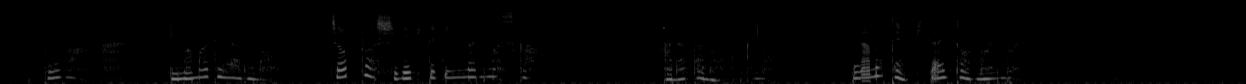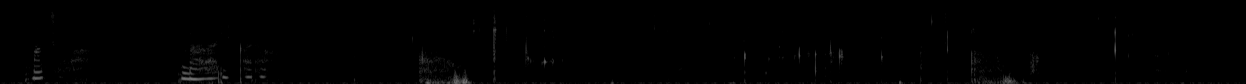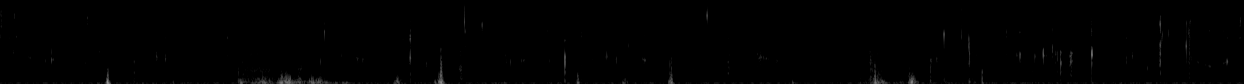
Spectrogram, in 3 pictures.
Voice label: 耳舐め・乳首弄り, ASMR; 身も心も解したいんです

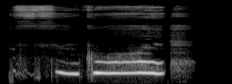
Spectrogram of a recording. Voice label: mob 女子 台詞

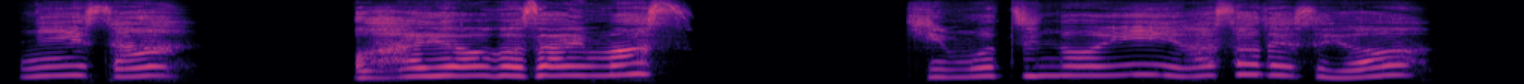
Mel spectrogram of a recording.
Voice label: アラーム用ボイス, 世話焼き妹ちゃん; なないろボイス

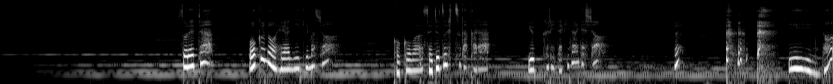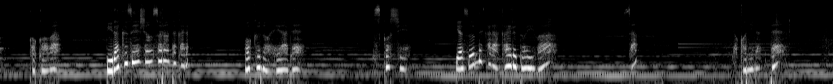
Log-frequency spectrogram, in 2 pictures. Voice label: 添い寝・安らぎの一時, ASMR

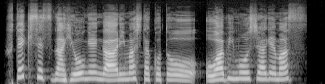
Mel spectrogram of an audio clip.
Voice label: 不適切な表現がありましたことをお詫び申し上げます。, ナレーション

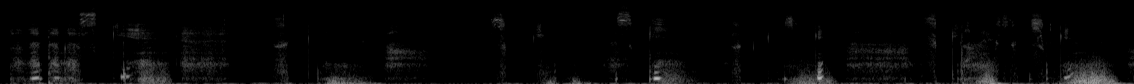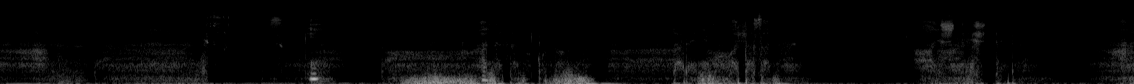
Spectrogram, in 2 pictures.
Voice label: 愛を囁かれ トラック

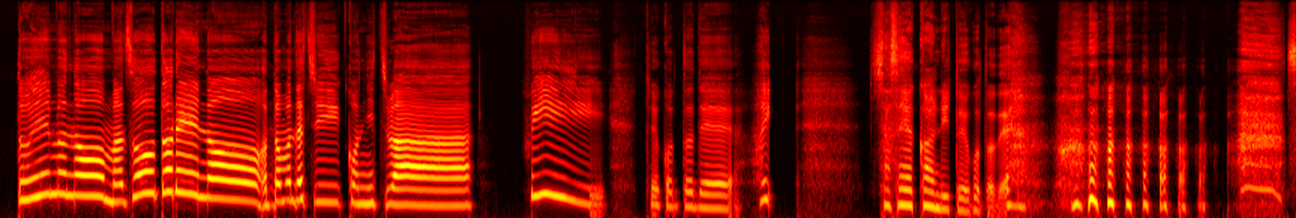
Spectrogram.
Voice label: コメント, ASMR

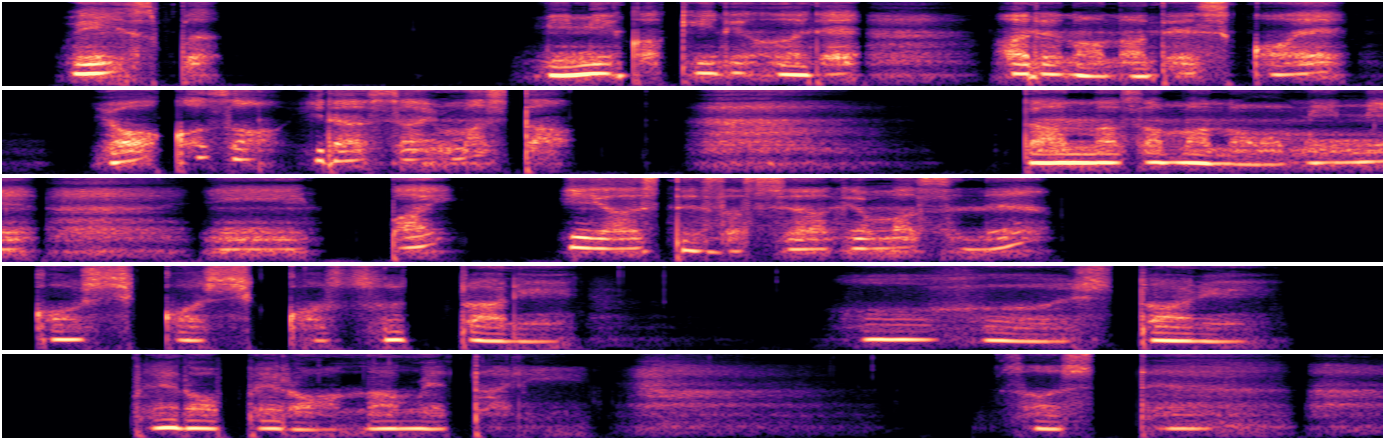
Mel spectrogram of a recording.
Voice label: タイトルコール, ASMR

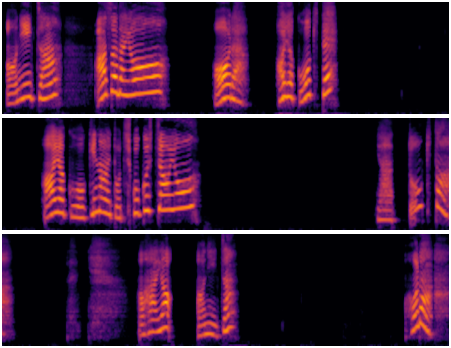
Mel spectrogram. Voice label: 通常妹 シンプル目覚まし; 目覚まし音声

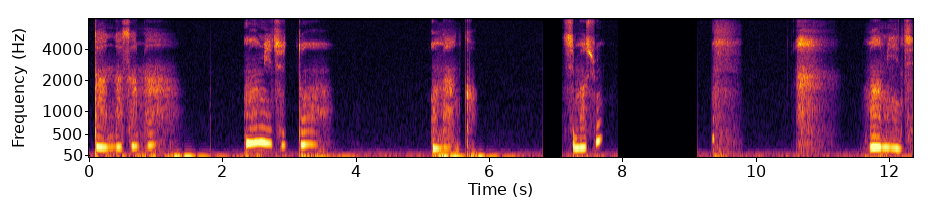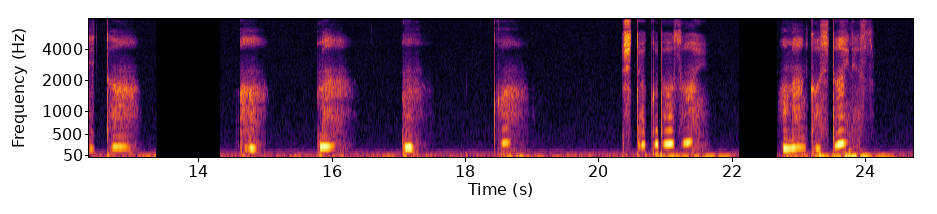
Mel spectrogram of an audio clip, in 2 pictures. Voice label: おま○こしよ♪ はにかみ

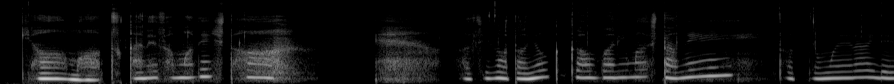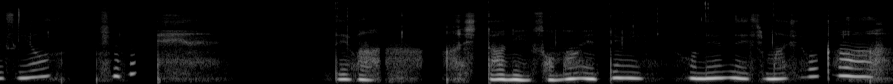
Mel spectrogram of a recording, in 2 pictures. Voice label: 安眠用添い寝ボイス

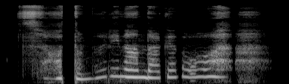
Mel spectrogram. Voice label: mob 女子 台詞

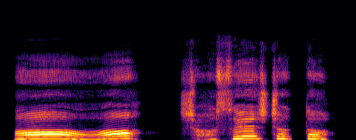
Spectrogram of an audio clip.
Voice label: 女の子 台詞, ASMR

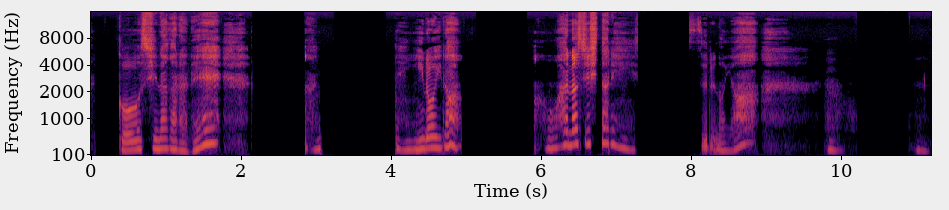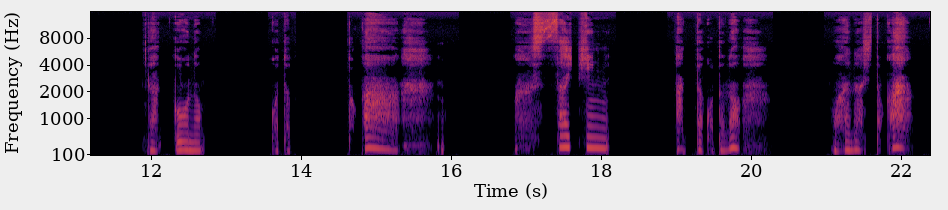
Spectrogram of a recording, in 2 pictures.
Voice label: 膝枕耳かき(効果音なし); 真緒、修行の日々。

